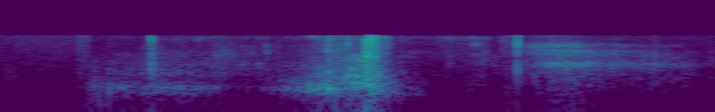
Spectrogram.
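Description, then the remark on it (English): A door is handled, with a rattling scrape building to a louder clatter, then a sharp click and a softer settling rustle, with no talking. “One second, there's some problem in the door.”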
